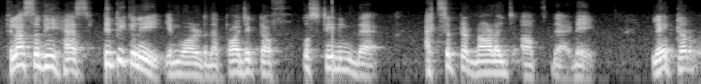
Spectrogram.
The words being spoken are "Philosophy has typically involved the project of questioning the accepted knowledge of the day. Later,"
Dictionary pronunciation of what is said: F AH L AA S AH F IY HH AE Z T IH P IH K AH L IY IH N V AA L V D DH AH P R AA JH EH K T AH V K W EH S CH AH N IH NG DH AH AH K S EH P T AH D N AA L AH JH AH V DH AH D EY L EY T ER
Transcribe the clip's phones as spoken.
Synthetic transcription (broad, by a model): F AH L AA S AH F IY HH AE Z T IH P IH K AH L IY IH N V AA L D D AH P R AA JH EH K T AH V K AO S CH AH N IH NG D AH AH K S EH P T AH D N AA L AH JH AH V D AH D EY L EY T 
